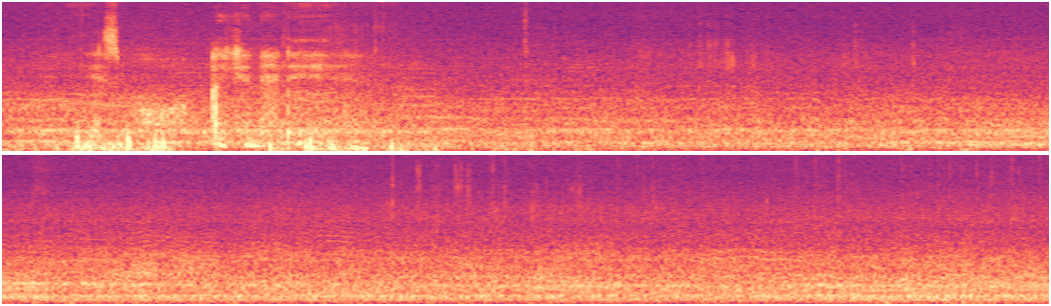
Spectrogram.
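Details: Honey bees in their hive: a couple of seconds of clattering handling noise, then a smooth, even, continuous droning hum.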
